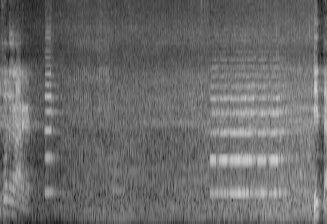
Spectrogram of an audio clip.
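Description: Vehicle horn: a short toot about a second in, then a long steady honk on the same pitch for nearly two seconds near the end, over a steady background hiss.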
